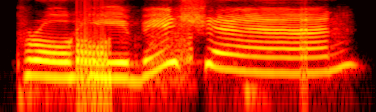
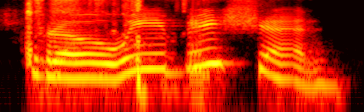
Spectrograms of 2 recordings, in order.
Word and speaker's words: prohibition: Bukan prohibition, tapi prohibition. Prohibition.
